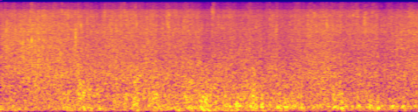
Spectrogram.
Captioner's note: rain pattering; thunder rumbling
